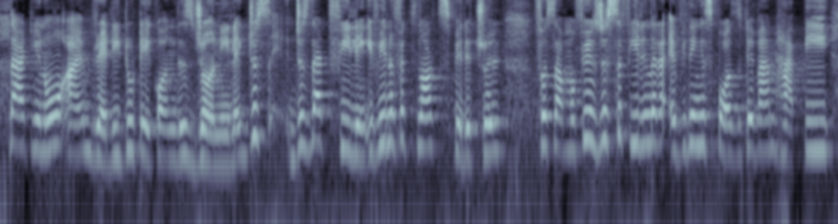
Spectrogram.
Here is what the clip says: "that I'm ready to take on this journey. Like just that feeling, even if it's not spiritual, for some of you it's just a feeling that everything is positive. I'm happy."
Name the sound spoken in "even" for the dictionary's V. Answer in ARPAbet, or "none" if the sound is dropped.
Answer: F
